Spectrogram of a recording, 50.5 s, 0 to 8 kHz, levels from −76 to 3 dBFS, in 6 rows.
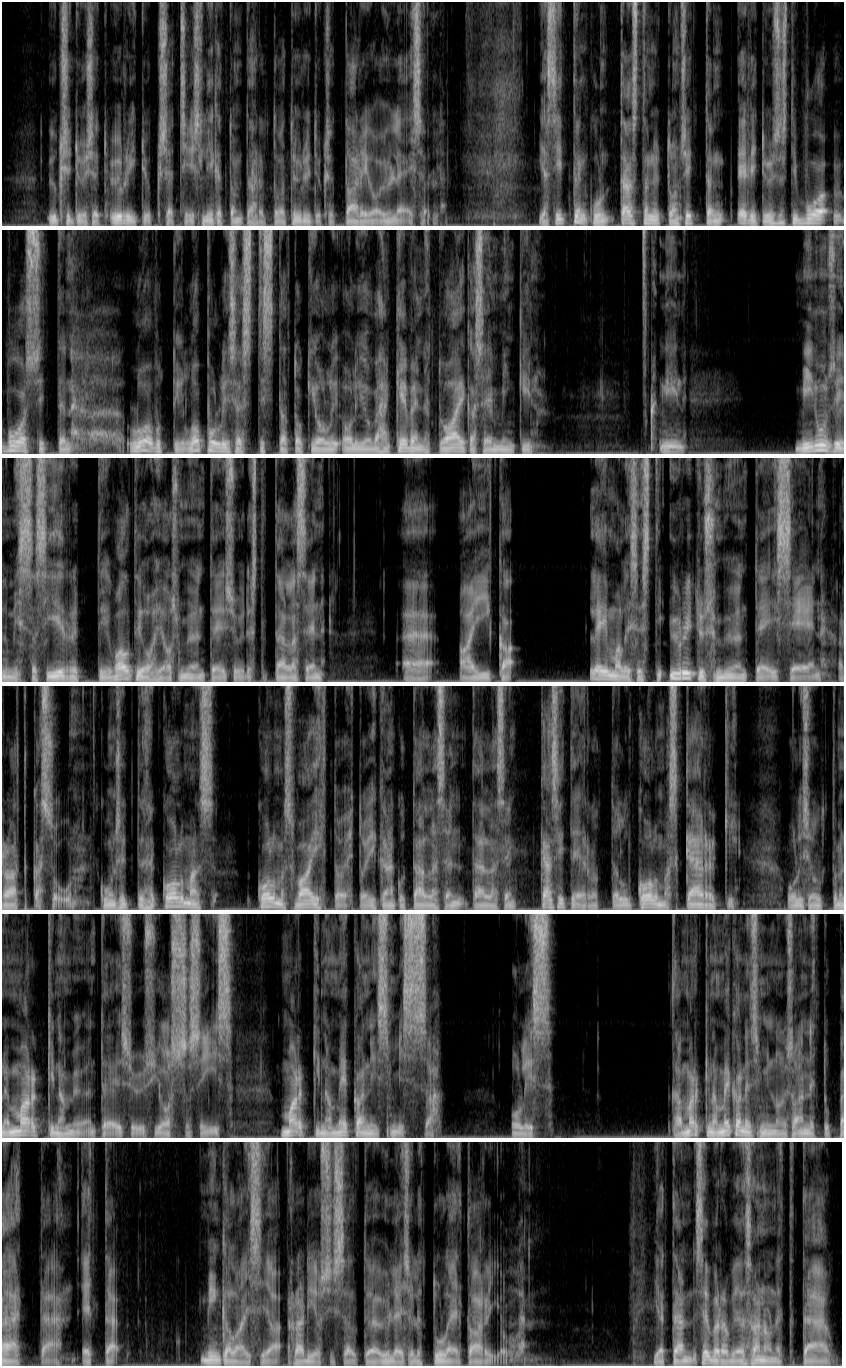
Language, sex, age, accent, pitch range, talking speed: Finnish, male, 60-79, native, 95-120 Hz, 90 wpm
